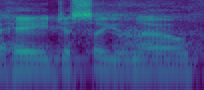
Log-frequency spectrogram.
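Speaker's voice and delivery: understated, matter-of-fact re-enactment; low-key telling. Retold or imitated. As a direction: pass the news along casually and quietly. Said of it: "kinda telling it kinda like I'm saying it".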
